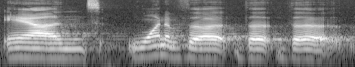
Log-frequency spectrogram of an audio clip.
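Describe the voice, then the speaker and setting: Her voice is deep and her tone level as this non-native English speaker from Brazil and Honduras contributes to a panel discussion as a faculty member. Thoughtful pauses and restarts mark her speech, which echoes through a large auditorium over faint noise.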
